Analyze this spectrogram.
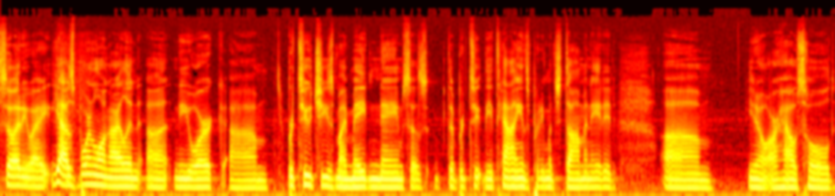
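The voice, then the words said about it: Mild New York accent. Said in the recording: “you could tell I still have this accent. It's watered down. Of course, my New York friends still think I sound Southern”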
